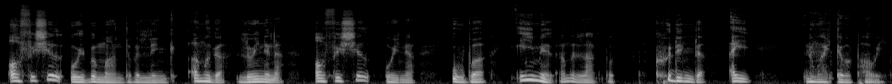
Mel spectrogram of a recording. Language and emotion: Manipuri, fearful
